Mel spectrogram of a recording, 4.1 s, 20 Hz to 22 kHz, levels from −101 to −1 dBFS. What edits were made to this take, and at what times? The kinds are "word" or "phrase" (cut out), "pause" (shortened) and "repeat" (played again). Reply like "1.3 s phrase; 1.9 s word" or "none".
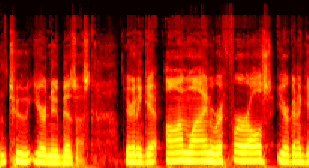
none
